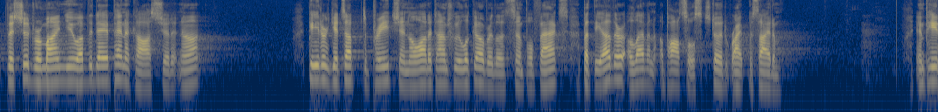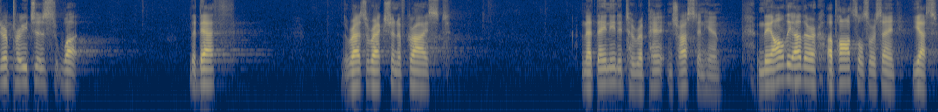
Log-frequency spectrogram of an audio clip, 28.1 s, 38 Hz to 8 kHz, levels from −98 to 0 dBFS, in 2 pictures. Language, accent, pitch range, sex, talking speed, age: English, American, 135-160 Hz, male, 140 wpm, 50-69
